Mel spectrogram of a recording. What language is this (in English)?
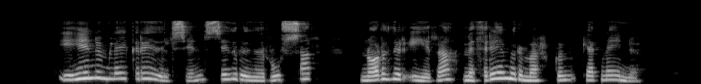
Icelandic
